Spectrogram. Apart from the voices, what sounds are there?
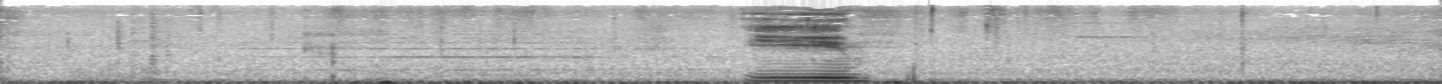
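car engine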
